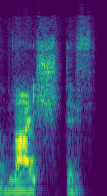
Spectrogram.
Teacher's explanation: whenever the S comes before a T, it becomes sh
